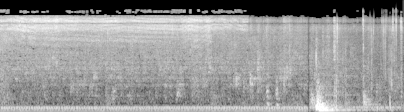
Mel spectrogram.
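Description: Pressure washer spraying water: a steady hiss of the jet over the machine's low steady hum. The spray fades about five seconds in, and a loud low thump follows about a second later, with a few sharp clicks.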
